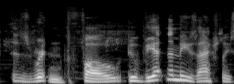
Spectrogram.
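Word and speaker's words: phở: You have to use a a broken rising accent so it sounds like you're asking a question even though you're not.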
